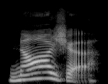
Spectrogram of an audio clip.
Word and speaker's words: nausea: an example itchy rash itchy rash ity rash nausea nausea NAA NAA is a very interesting word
